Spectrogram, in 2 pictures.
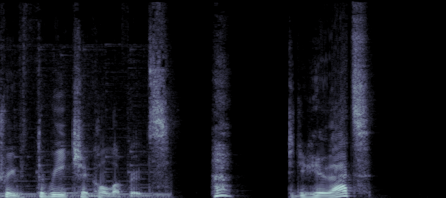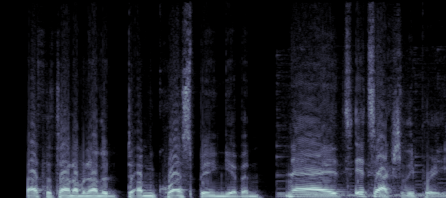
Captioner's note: gasp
